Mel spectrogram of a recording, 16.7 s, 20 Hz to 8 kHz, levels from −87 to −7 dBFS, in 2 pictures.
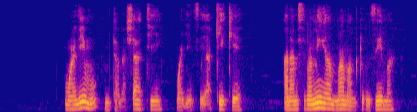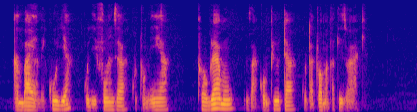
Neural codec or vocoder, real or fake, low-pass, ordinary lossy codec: codec, 44.1 kHz, 7.8 kbps, Pupu-Codec; fake; 7.2 kHz; Opus, 64 kbps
